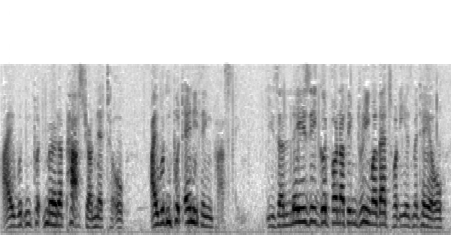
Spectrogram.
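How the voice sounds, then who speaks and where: A woman playing a bitter, fearful peasant wife in 1940s radio drama style, scornful and nagging, with a husky voice. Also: lowish voice, lively intonation, brisk, mellow. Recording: muffled old radio recording.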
